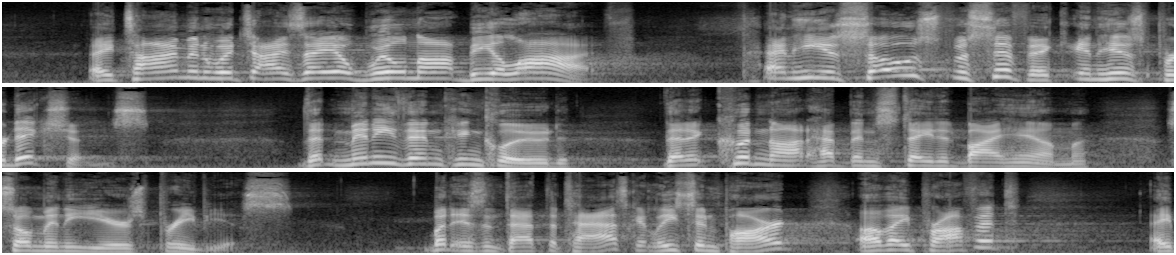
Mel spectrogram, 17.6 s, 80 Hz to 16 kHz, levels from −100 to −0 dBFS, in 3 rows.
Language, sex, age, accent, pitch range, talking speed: English, male, 50-69, American, 190-250 Hz, 160 wpm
